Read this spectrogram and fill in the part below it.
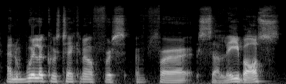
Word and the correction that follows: Ceballos: Ceballos, sorry.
